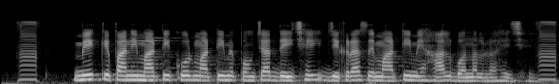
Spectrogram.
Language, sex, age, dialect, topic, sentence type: Magahi, male, 18-24, Western, agriculture, statement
